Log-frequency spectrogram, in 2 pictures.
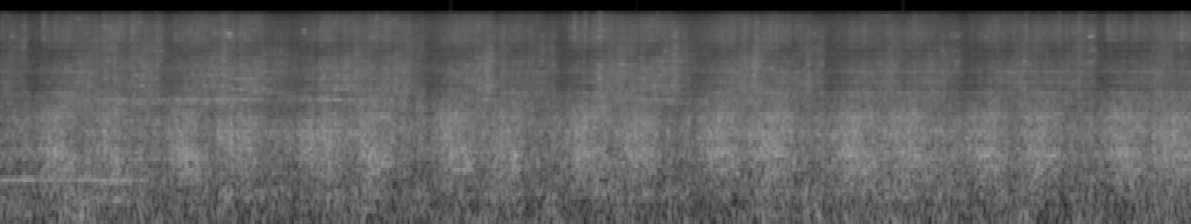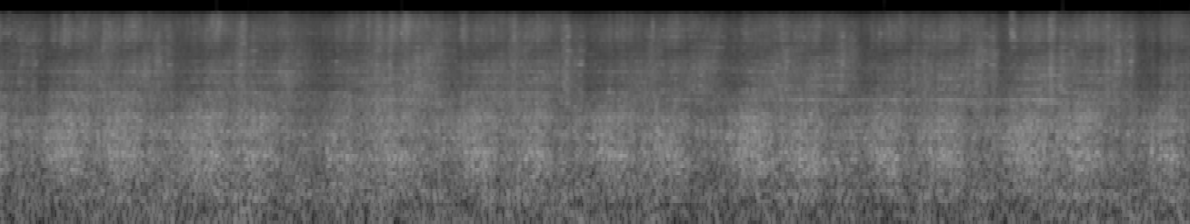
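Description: A long freight train of covered wagons rolling past at speed close by: a steady loud rumble of wheels on rail with a regular clickety-clack over the rail joints, about once a second.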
